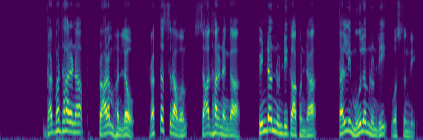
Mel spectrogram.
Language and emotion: Telugu, neutral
